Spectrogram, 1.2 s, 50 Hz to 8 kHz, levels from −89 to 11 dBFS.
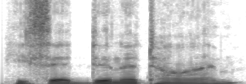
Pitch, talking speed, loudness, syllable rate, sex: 120 Hz, 195 wpm, -17 LUFS, 4.4 syllables/s, male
